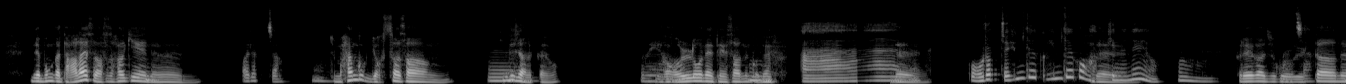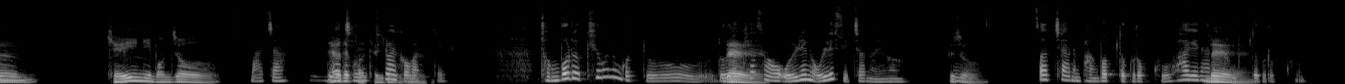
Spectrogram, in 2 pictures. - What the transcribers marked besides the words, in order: other background noise; laughing while speaking: "거는"; tapping
- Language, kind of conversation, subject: Korean, unstructured, 가짜 뉴스가 사회에 어떤 영향을 미칠까요?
